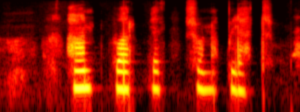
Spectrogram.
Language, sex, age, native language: Icelandic, female, 6, Icelandic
